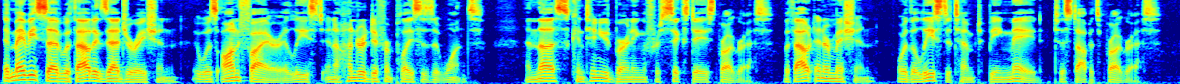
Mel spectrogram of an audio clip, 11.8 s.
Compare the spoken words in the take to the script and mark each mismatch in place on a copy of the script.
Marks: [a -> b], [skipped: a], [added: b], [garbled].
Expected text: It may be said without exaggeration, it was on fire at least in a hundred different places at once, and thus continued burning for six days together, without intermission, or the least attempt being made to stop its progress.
It may be said without exaggeration, it was on fire at least in a hundred different places at once, and thus continued burning for six days [together, -> progress] without intermission, or the least attempt being made to stop its progress.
